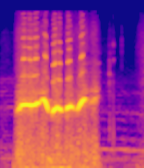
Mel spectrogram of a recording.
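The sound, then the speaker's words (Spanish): A person whistles a short, loud phrase imitating the Silbo Gomero, the whistled language of La Gomera in the Canary Islands, the pitch gliding up and down in a few quick pulses for about a second, with no talking. “Que lo que sabemos de La Gomera todos, y yo el primero, es lo del silbo...”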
